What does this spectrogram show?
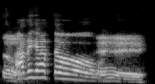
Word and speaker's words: arigato: Arigato.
